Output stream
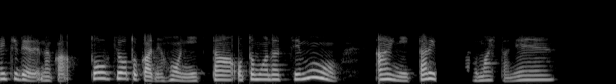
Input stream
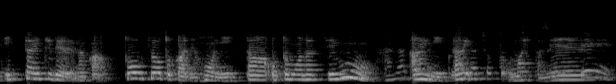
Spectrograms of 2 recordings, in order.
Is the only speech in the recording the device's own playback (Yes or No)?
No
